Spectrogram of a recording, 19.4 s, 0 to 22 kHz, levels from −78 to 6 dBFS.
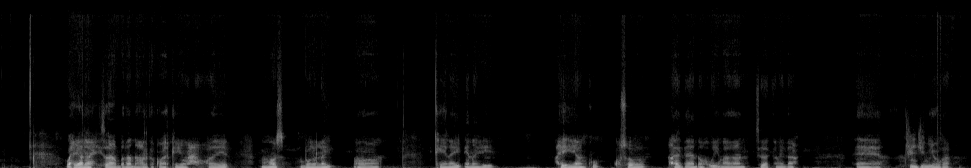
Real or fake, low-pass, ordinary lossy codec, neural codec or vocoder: fake; none; none; codec, 44.1 kHz, 2.6 kbps, SNAC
